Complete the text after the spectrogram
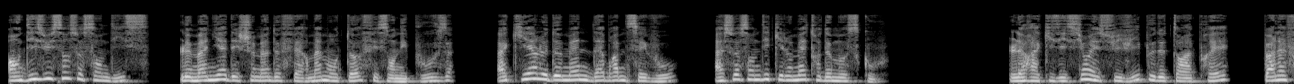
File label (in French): audioguide; musee dOrsay; Paris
